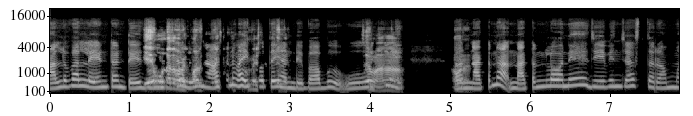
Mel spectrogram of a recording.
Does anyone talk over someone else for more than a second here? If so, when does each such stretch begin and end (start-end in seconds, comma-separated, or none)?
1.2-3.0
